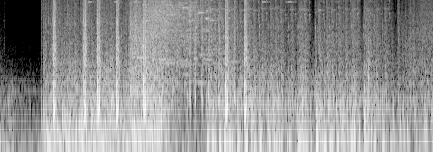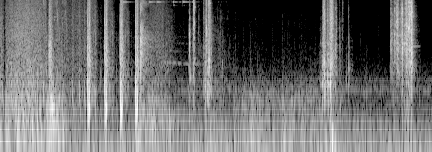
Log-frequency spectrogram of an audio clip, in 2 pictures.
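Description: Rapid bursts of gunfire in the Roblox first-person shooter Phantom Forces, dense automatic volleys in the first seconds, then sharp separate shots and short clusters toward the end, loud and with no talking over them.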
